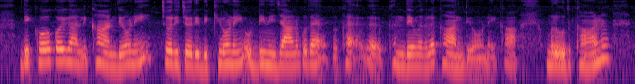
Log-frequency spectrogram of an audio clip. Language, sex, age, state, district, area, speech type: Dogri, female, 30-45, Jammu and Kashmir, Jammu, rural, spontaneous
